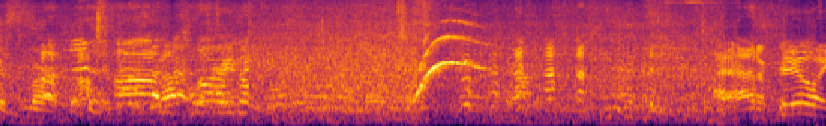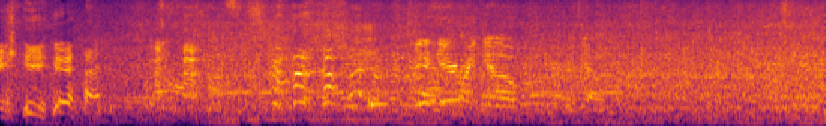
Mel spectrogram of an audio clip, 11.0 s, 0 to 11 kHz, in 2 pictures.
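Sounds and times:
road traffic rush: 0.0s - 11.0s.

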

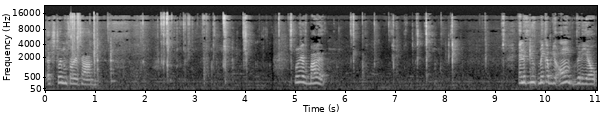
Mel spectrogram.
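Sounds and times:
person chewing: 1.7s - 5.0s, 5.8s - 9.4s.

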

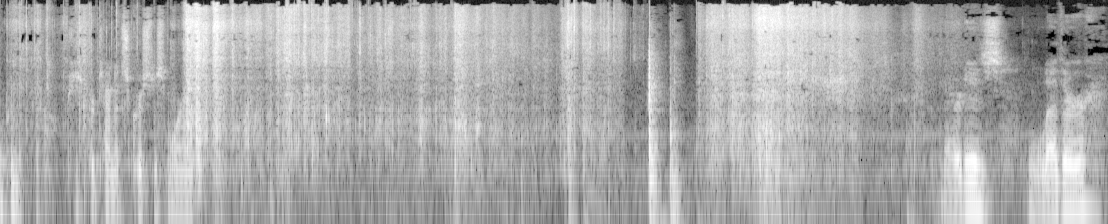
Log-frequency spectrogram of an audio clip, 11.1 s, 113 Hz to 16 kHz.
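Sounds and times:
cardboard packaging rustling: 0.0s - 9.5s.

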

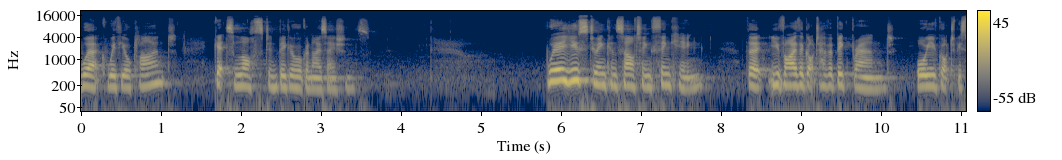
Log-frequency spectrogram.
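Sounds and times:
woman speaking: 0.0s - 3.6s, 5.8s - 7.8s, 8.4s - 11.0s
faint breath: 1.3s - 1.6s, 4.3s - 5.2s, 7.9s - 8.3s.

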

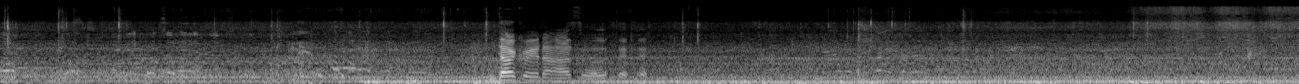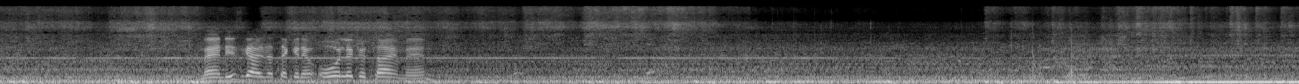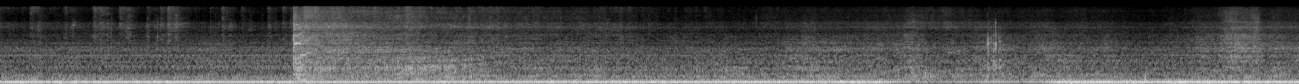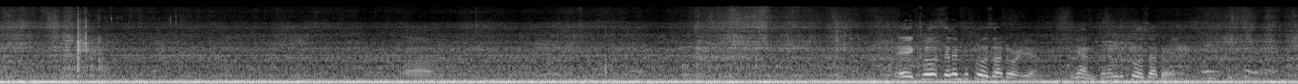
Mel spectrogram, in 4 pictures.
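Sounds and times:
diesel engine droning: 0.0s - 51.9s.

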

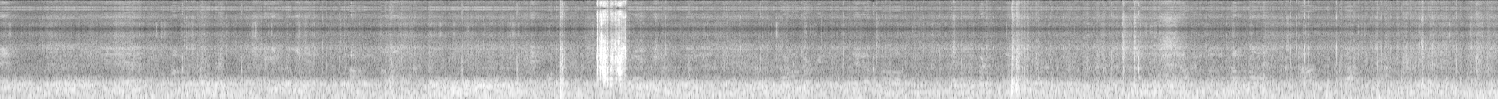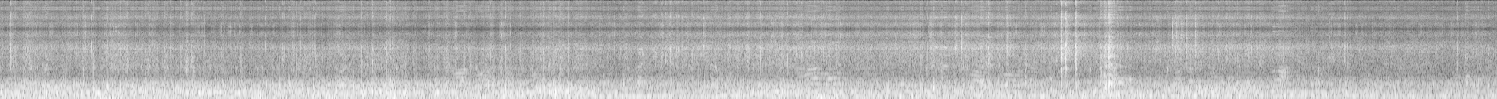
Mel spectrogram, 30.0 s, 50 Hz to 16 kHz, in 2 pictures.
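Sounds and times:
bike tyres rumbling on trail: 0.0s - 29.9s.

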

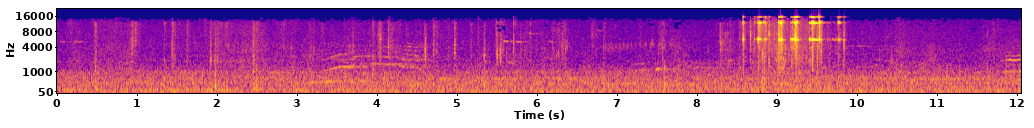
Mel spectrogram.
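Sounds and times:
metal buckles jingling: 8.6s - 10.0s.

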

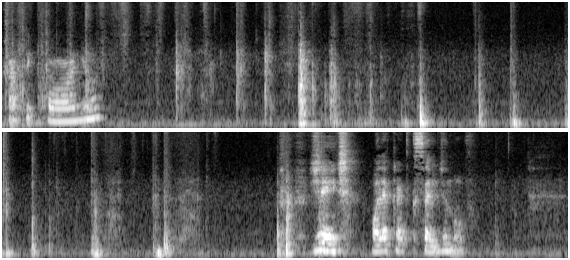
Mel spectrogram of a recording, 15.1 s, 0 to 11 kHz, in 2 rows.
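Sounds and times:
cards being shuffled: 0.0s - 5.7s.

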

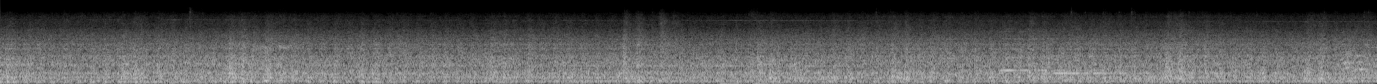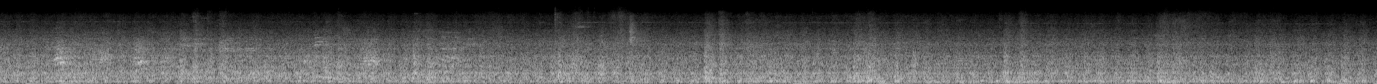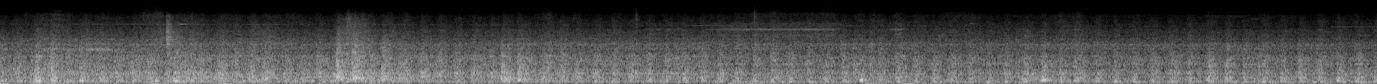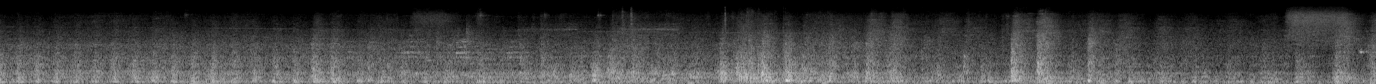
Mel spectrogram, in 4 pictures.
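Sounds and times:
electric train rumbling: 0.0s - 55.0s
rail-joint clicks: 0.9s - 55.0s.

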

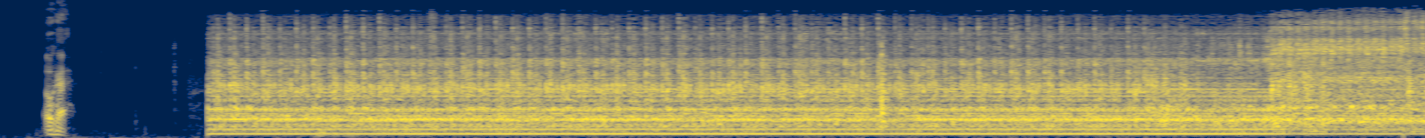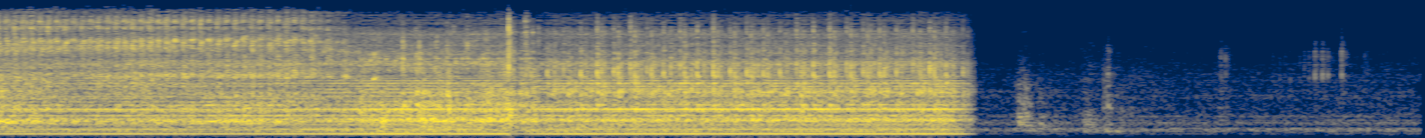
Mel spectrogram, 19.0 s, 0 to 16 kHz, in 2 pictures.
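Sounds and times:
drill bit cutting wood: 1.4s - 16.0s
drill press motor humming: 1.4s - 16.1s.

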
